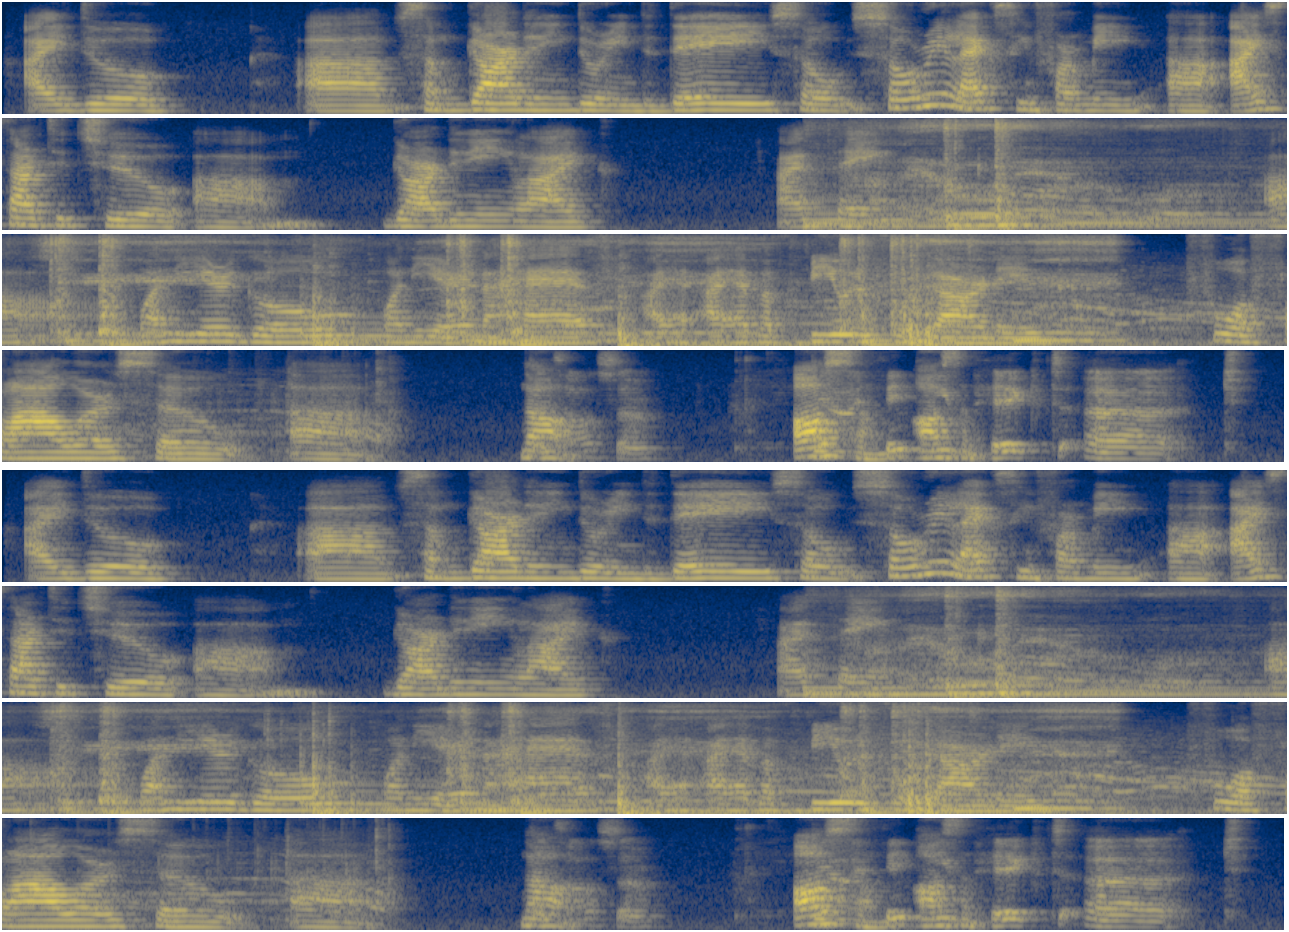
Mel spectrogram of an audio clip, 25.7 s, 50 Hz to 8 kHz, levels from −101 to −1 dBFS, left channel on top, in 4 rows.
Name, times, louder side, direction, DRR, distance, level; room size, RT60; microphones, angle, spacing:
voice 1, 0.1-0.8 1.5-7.9 8.3-9.3 10.3-10.9 12.7-18.1 18.8-21.1 21.9-22.1 23.2-24.0, left 2 dB, 45° left, 0.7 m, -25 dB
Human voice / Acoustic guitar, 10.4-18.4, left 2 dB, 75° left, 0.7 m, -29 dB
Fireworks, 12.9-21.2, right 1 dB, 65° right, 0.7 m, -34 dB
voice 2, 21.9-22.5 23.3-25.4, left 2 dB, 25° left, 0.4 m, -32 dB
2.3 x 2.1 x 3.8 m
head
